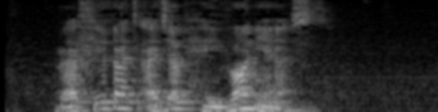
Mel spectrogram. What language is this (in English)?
Persian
